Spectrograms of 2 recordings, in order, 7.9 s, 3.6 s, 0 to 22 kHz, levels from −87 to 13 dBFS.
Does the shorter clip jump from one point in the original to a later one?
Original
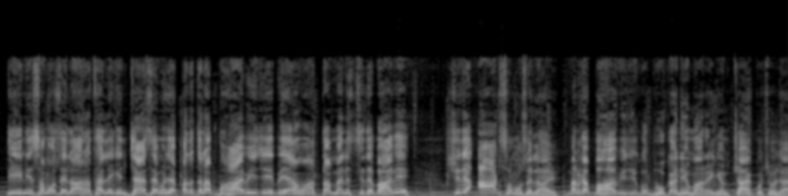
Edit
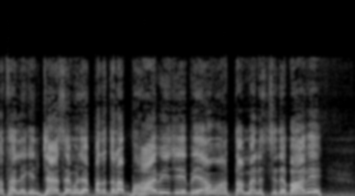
no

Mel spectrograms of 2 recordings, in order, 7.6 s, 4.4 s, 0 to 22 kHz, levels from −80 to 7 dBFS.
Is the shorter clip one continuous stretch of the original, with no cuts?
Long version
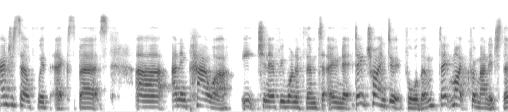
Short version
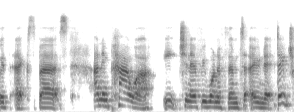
no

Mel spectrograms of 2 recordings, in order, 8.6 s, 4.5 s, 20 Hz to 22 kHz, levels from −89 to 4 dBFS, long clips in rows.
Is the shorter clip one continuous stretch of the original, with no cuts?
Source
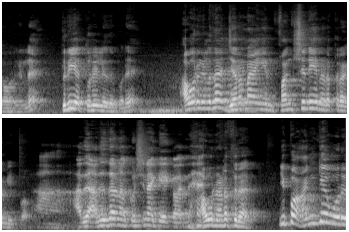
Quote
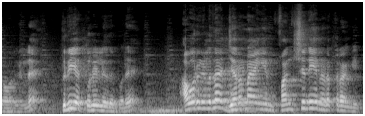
yes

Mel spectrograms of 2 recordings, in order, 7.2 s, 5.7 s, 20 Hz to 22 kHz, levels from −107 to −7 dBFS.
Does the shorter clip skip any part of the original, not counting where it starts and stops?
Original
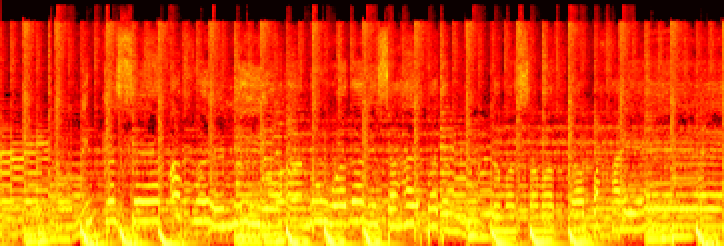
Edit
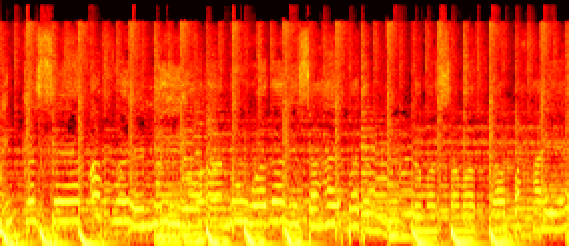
no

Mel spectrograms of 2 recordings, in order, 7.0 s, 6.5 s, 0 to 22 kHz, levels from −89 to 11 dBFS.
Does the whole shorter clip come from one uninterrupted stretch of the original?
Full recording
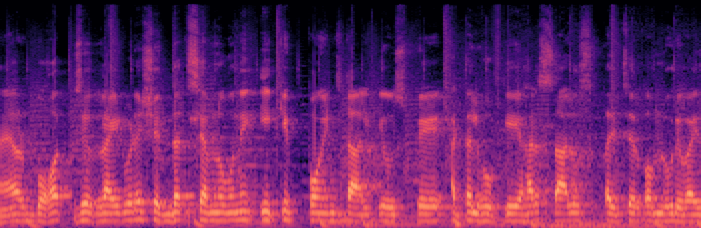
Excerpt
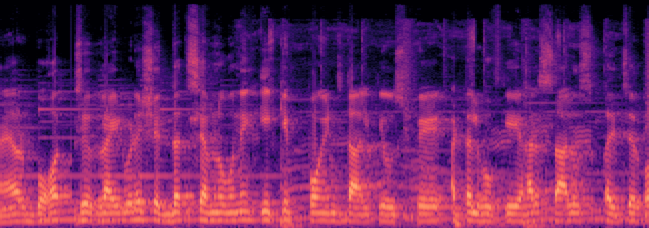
yes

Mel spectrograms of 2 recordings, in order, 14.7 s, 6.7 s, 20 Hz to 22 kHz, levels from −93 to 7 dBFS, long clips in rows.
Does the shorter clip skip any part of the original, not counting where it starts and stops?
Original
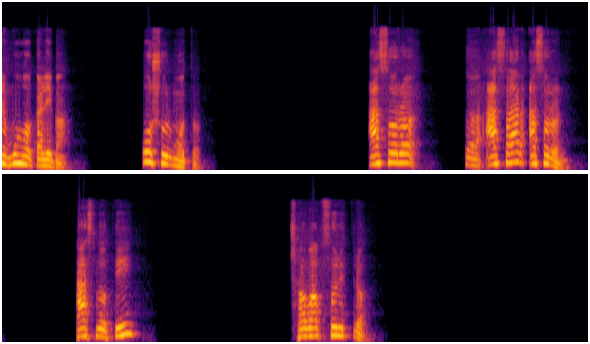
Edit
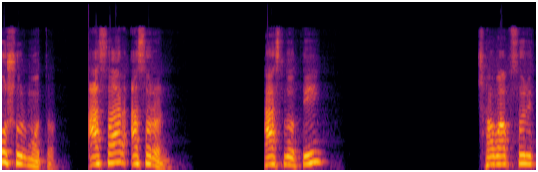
yes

